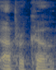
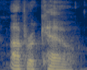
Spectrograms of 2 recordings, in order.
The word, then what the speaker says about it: Upperco: if you're from maryland you don't pronounce that uppercut you pronounce that opera cow thomas is watching from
